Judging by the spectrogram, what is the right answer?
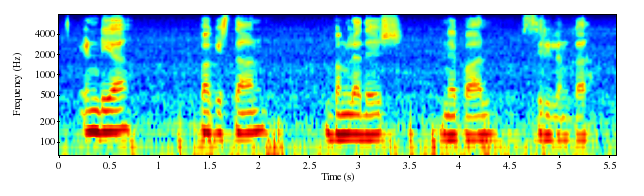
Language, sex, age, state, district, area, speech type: Urdu, male, 18-30, Delhi, North West Delhi, urban, spontaneous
